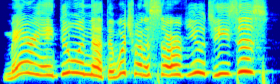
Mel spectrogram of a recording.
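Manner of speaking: high, whiny complaint; complaining Martha. Retold or imitated. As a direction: Martha griping to Jesus about her sister. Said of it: "And so Martha's like".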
